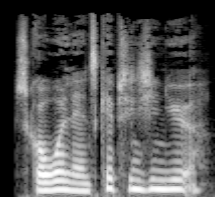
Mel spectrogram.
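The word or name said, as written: skov- og landskabsingeniør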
